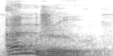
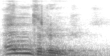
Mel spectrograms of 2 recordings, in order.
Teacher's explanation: my name in English is Andrew. I don't touch the top. My name in Irish is Andrew, and I touch the top.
